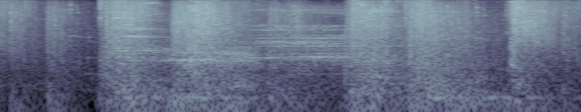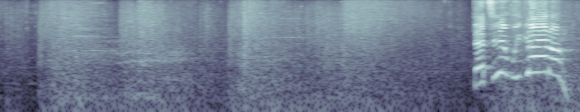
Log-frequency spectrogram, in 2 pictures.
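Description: Heavy blows and blasts crash and boom in a fight.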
